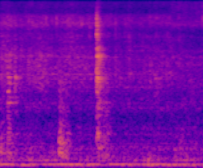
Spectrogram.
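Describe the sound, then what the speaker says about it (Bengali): Ginger, garlic and onion fry in oil in a pan with a low, steady sizzle, broken by a few brief scraping stirs of a spoon at close range. "তো বন্ধুরা আদা রসুন পেঁয়াজ একটু লাল লাল করে ভেজে নিলাম।"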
